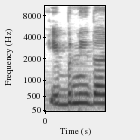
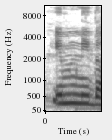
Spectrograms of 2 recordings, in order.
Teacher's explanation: अब ब से फॉलो अप कौन सा कर रहा है, न कर रहा है, तो रूल के अकॉर्डिंग अगर न या म आ रहा है भ या फ पे, तो वो म साउंड करेगा, तो इब्निदा नहीं होगा, इमनिदा होगा प्रोनाउंस करते टाइम।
